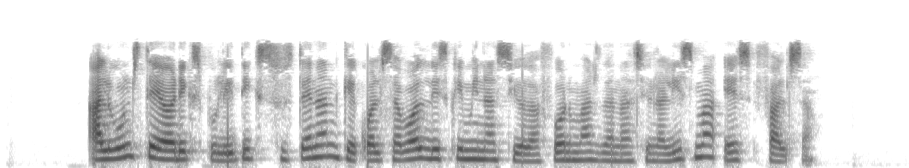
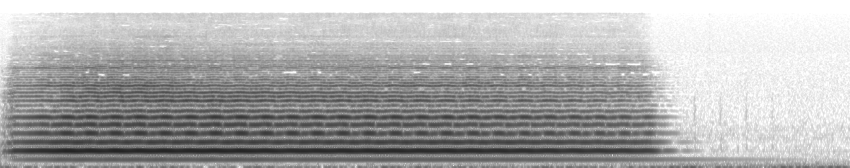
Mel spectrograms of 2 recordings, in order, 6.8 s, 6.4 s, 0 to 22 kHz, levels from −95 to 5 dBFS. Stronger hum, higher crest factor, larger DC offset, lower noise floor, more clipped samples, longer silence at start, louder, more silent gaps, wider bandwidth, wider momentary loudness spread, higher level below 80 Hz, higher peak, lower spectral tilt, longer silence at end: neither; first, 24 dB vs 12 dB; neither; first, -85 dBFS vs -47 dBFS; neither; first, 0.65 s vs 0 s; second, -31 LUFS vs -13 LUFS; neither; first, 8.6 kHz vs 7.6 kHz; about the same, 8 LU vs 7 LU; second, -70 dBFS vs -54 dBFS; second, -8 dBFS vs -2 dBFS; second, -3 dB/octave vs -4.5 dB/octave; second, 0.75 s vs 1.15 s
